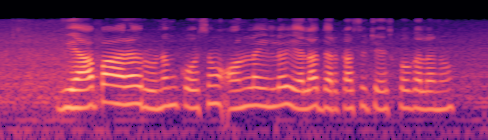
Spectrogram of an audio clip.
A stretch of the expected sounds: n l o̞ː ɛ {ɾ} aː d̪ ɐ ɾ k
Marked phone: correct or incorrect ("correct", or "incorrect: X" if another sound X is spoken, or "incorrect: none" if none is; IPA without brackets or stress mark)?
incorrect: l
